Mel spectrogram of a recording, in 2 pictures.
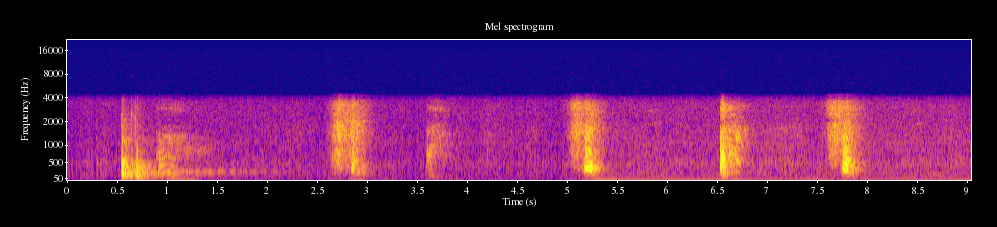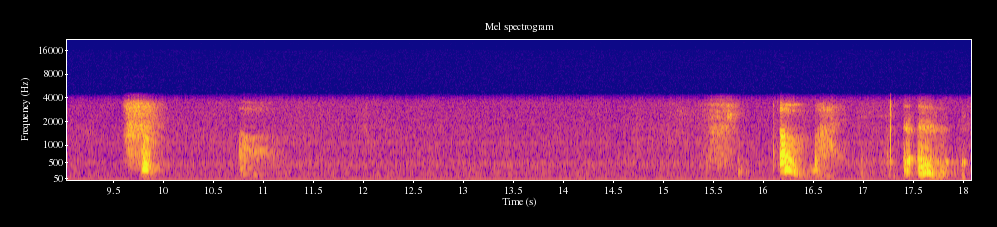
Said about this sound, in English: Excuse me. I'm going to do something you should never do on live blog radio and like that. I'm actually going to blow my nose.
